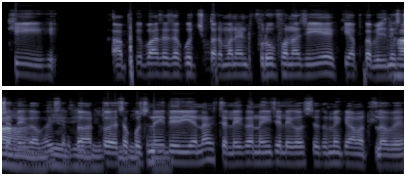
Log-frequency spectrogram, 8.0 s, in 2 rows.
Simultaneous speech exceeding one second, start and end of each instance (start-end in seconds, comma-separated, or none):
3.9-5.7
